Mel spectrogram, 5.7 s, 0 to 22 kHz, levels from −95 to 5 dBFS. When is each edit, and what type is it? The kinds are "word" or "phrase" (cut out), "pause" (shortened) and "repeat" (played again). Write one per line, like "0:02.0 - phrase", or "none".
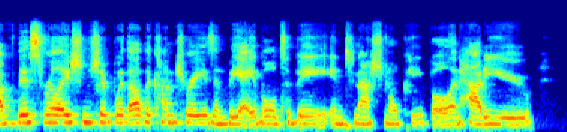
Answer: none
